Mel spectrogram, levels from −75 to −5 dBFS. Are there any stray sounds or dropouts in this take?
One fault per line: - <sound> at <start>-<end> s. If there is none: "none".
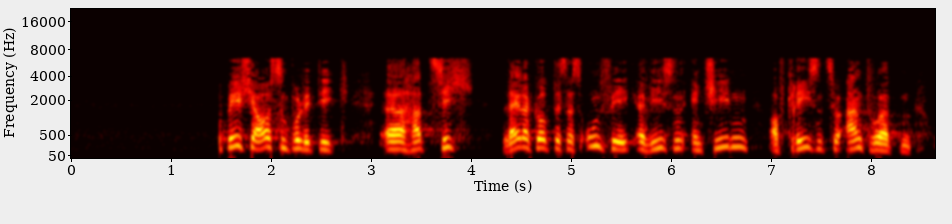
none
